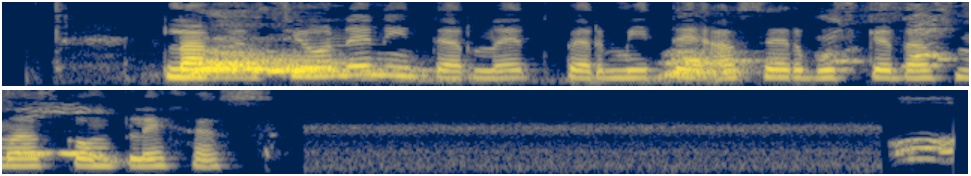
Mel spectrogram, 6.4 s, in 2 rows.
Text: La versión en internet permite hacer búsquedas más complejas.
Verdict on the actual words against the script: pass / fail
pass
